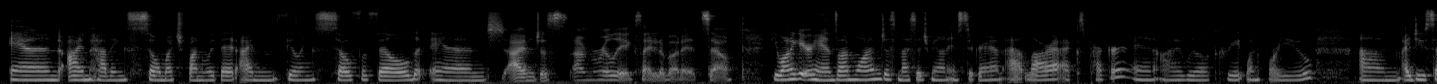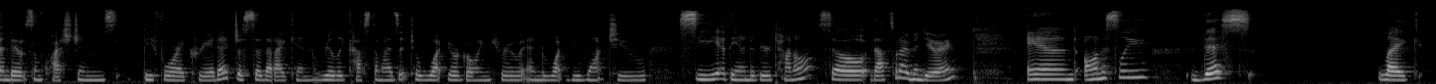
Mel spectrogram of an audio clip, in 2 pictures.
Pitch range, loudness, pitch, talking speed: 195-220 Hz, -36 LUFS, 205 Hz, 190 wpm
